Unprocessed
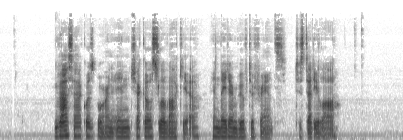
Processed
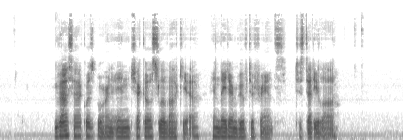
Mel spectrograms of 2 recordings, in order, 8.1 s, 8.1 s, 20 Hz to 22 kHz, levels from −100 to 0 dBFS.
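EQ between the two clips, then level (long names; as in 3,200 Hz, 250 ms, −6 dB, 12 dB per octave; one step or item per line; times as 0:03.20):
phaser with its sweep stopped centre 2,200 Hz, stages 4
−6.5 dB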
